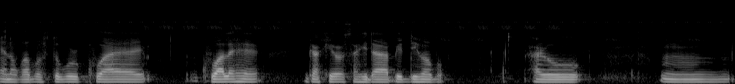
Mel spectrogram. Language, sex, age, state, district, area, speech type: Assamese, male, 18-30, Assam, Golaghat, rural, spontaneous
